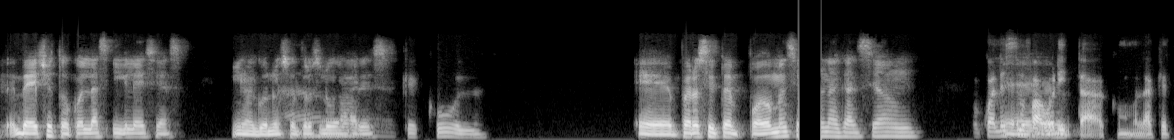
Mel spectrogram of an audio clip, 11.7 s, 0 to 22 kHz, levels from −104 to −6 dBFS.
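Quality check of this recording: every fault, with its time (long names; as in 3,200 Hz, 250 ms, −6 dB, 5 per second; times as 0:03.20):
0:07.98–0:08.21: drop-out 228 ms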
